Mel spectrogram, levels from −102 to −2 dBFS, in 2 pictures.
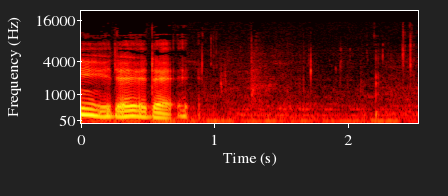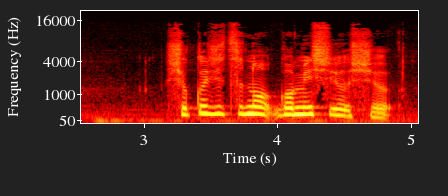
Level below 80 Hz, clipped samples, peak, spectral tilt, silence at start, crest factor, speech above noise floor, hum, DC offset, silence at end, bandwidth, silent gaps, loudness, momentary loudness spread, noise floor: -60 dBFS; under 0.1%; -12 dBFS; -5.5 dB/octave; 0 s; 18 dB; 31 dB; none; under 0.1%; 0.2 s; 15 kHz; none; -28 LUFS; 12 LU; -59 dBFS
